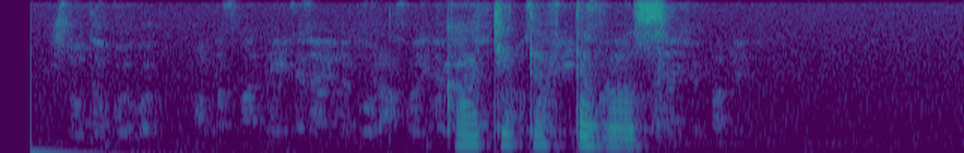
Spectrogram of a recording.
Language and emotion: Russian, neutral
